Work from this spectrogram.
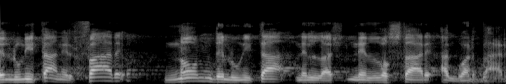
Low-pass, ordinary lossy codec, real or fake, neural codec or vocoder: none; none; fake; codec, 16 kHz, 4 kbps, X-Codec, HuBERT features, trained on general audio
